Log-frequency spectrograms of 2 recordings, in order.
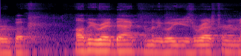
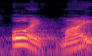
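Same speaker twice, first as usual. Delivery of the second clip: very loud, high-pitched Australian accent; 7 semitones higher, 10 dB louder than usual. Showing that two words can't be said without sounding australian: australian accent. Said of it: "without sounding Australian".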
